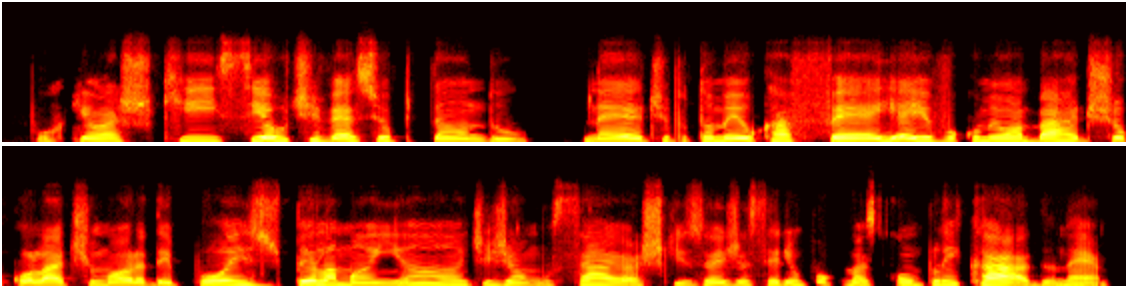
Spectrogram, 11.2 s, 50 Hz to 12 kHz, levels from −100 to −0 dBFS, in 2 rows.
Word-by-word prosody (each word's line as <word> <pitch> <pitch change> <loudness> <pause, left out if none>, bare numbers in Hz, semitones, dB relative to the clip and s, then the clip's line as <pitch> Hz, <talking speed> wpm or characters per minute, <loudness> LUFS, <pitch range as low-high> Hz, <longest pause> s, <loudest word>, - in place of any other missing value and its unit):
Porque 230 - -7
eu 235 - +1
acho 235 -1 -5
que 235 -2 -6
se 280 - -7
eu 265 +2 +7
tivesse 255 -4 -1
optando, 215 -7 -5 0.3
né. 210 -3 +1
Tipo, 250 +2 -12
eu - - -27
tomei 235 -2 +3
o - - +2
café, 255 -3 +3
e - - +2
aí 230 +4 +5
eu - - 0
vou 240 0 -6
comer 250 +2 -3
uma 255 0 +3
barra 255 +2 +3
de 220 - -13
chocolate, 215 -3 0
1 240 -1 -2
hora 215 -1 +1
depois 265 +3 -1
d - - -15
pela 295 +2 +6
manhã, 225 +2 -3 0.2
antes 265 -3 -6
de 250 - -4
almoçar. 270 +5 -2
Eu - - 0
acho 245 - -8
que - - -9
isso 230 - -7
aí 225 - -1
já 240 +1 -7
seria 240 +1 -4
um - - -10
pouco 245 - -9
mais 235 +1 -4
complicado, 265 0 +3
né. 265 - -2
245 Hz, 235 wpm, -24 LUFS, 230-265 Hz, 0.3 s, eu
